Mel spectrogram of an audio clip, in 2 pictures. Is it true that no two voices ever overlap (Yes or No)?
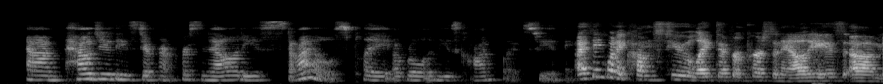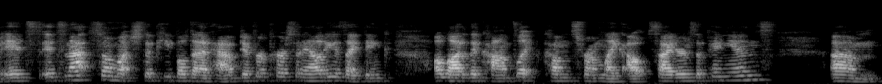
Yes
